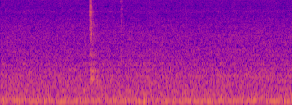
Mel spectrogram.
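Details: Trane gas furnace, troubleshot for a false high-limit error, running after loose panel parts were secured with two self-tapping screws to stop noise and vibration: steady airy rush over a low, even hum, one brief click, no squeak or rattle.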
